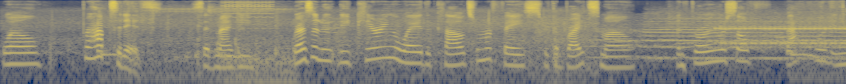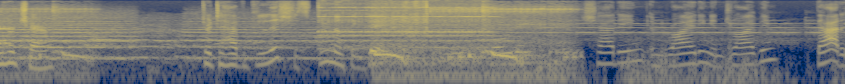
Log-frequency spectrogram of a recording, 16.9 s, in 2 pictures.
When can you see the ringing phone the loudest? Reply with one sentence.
The volume of the ringing phone peaks at 8 seconds.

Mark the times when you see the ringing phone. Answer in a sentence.
The ringing phone can be heard from 2.1 to 3.0 s, from 7.1 to 8.6 s and from 11.6 to 13.4 s.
